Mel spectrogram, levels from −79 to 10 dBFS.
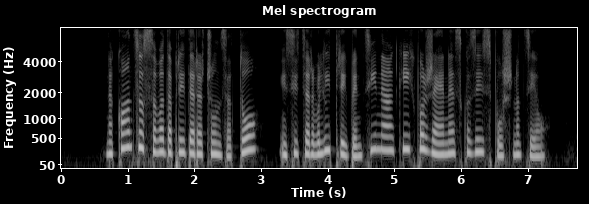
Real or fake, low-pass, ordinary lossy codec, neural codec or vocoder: real; none; none; none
